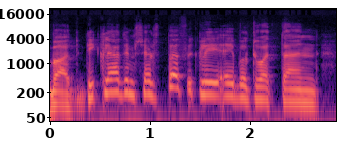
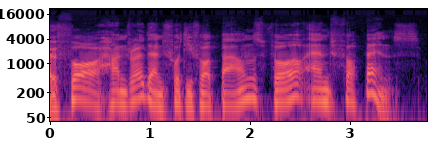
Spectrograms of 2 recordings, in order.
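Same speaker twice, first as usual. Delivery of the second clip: put-on slow, precise Belgian-French accented English; a lightly voiced fussy Belgian detective; Poirot, French accent; 3 semitones higher, slower than usual. Poirot speaks, narrated dialogue.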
